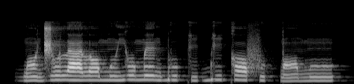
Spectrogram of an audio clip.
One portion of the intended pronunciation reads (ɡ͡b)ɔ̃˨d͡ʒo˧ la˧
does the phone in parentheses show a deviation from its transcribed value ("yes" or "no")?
no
